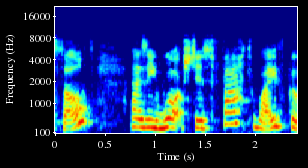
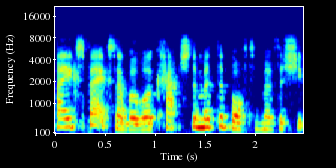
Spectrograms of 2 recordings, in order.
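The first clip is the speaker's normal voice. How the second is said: ordinary delivery, nothing marked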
